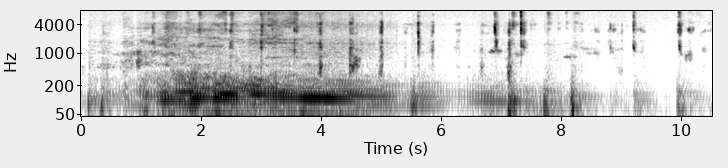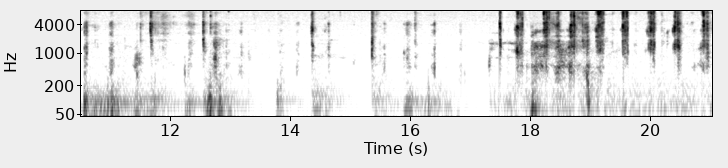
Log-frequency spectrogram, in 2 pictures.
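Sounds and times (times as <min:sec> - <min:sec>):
wet crunchy chewing: 0:00.2 - 0:14.8, 0:15.4 - 0:21.0.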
